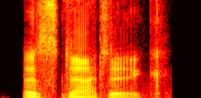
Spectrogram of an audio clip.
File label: "astatic", British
